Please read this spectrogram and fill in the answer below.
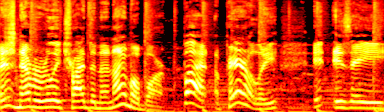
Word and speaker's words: Nanaimo: talking about the nanaimo bar and it is pronounced nanaimo bar not nanaimo or nanemo or nanaimo it's nanaimo bar these generally come out on a platter and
